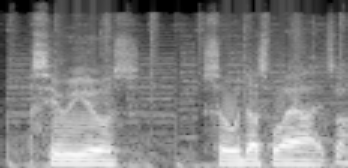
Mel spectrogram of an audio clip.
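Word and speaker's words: Sirius: of the star the dog star is called seral so that's why I so how do you spell that s i r i u s seral yes yes s i I thought it was like serious okay like so serious no no no no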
